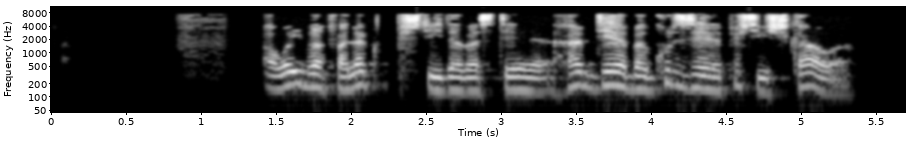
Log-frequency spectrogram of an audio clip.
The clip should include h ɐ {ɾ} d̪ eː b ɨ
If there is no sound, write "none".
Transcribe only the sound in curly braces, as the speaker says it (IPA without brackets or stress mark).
ɾ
